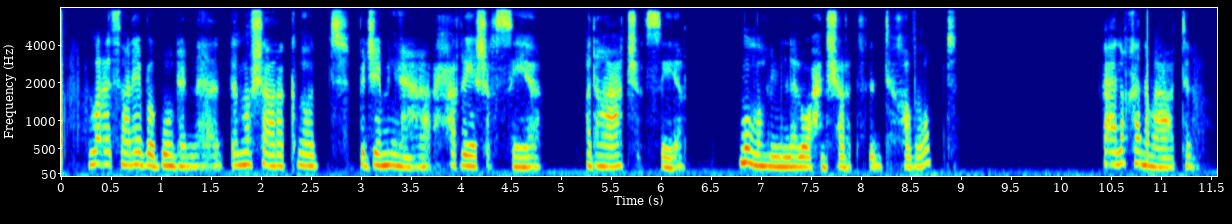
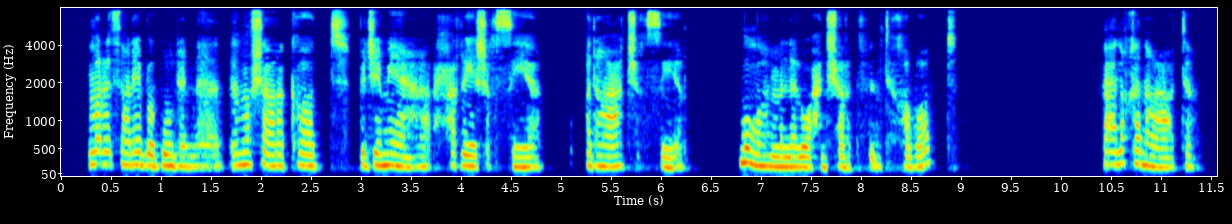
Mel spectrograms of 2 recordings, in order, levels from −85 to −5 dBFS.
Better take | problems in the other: second | noise reduction (neural diffusion model UNIVERSE++)

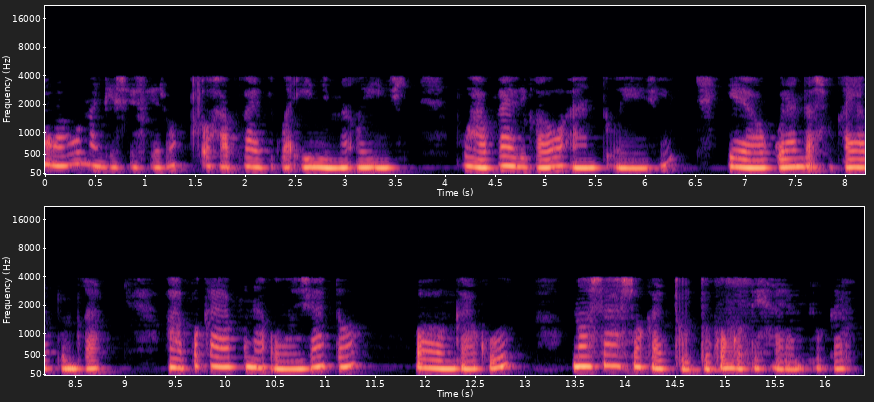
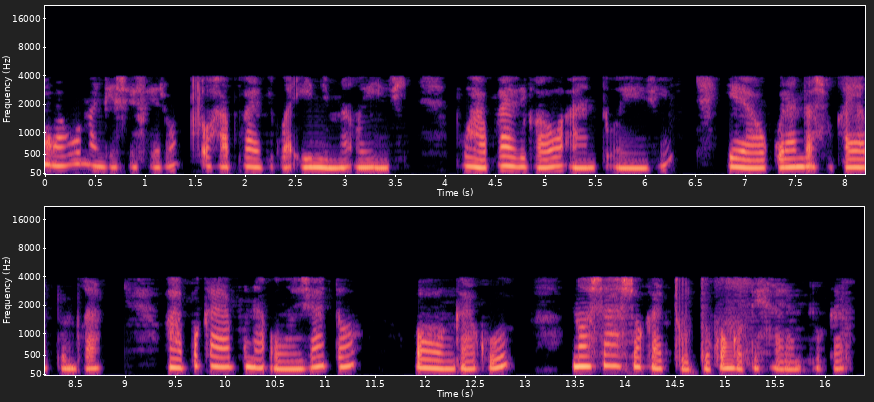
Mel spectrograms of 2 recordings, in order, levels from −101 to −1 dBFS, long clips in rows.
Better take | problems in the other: second | room echo; dies away in 0.3 s

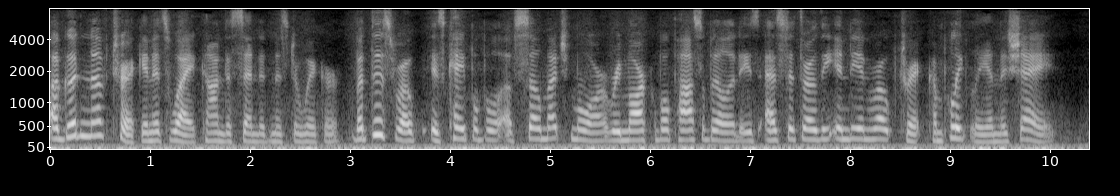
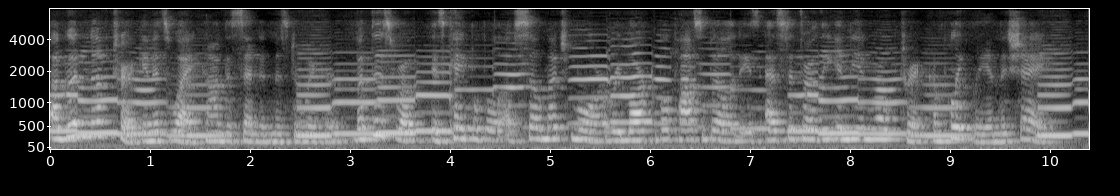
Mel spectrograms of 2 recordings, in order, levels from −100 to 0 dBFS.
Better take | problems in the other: first | background sound (Wind instrument, woodwind instrument); 2 dB below the speech // room echo; dies away in 0.6 s

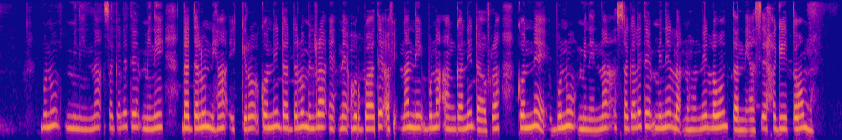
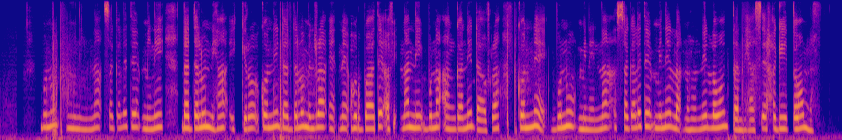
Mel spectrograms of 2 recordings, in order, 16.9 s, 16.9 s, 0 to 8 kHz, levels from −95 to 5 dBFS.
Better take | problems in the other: first | noise reduction (neural diffusion model UNIVERSE++)

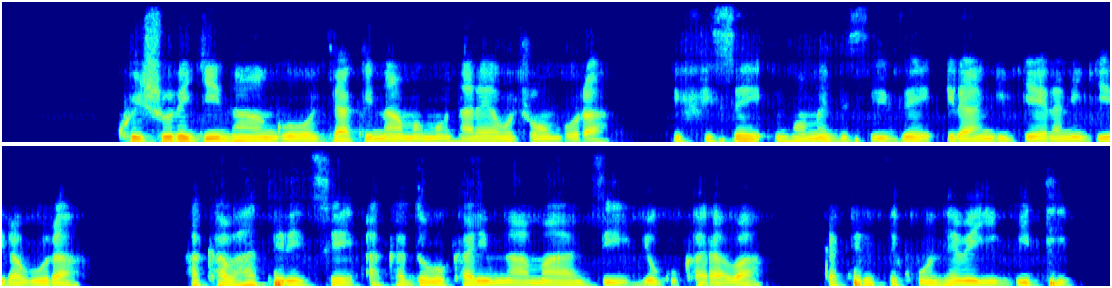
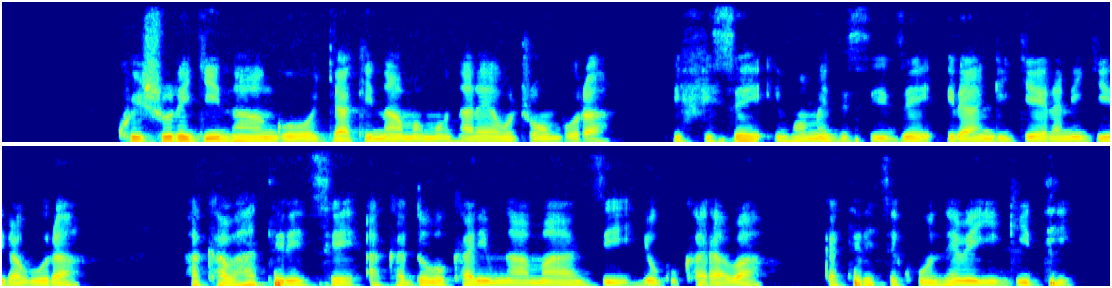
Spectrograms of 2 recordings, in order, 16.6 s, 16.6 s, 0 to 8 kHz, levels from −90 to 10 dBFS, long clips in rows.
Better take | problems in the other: second | noise reduction (neural mask model Resemble Enhance denoiser)

